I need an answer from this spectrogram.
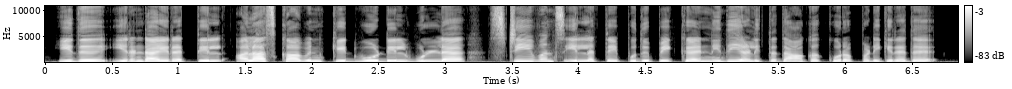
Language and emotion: Tamil, neutral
